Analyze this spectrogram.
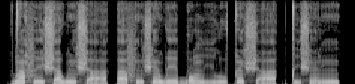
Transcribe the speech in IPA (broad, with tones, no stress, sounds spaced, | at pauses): d ã˦ f e˧ ʃ a˧ w ĩ˧ ʃ a˨ | a˧ f ĩ˨ ʃ ɛ̃˧ w e˦ b ɔ˦ m i˧ l u˦ t ɛ̃˦˨ ʃ a˨˦ | t i˨ ʃ ɛ̃˨ ɾ ĩ˧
